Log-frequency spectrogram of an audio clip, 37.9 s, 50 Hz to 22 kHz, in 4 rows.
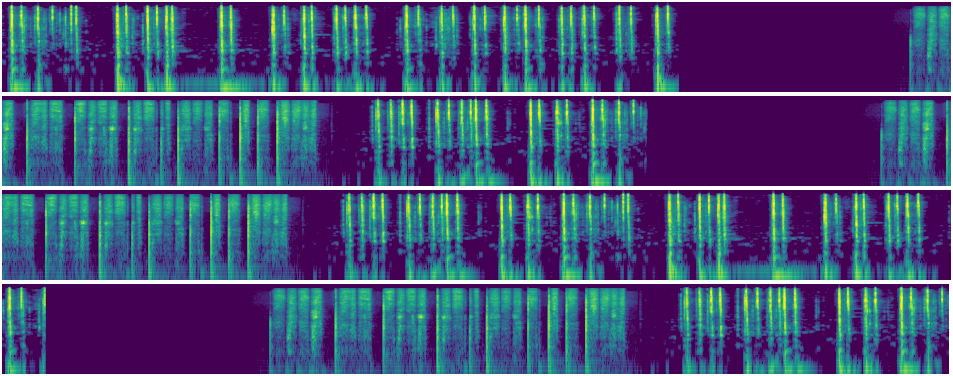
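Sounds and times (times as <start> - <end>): keyboard typing: 0.0 - 6.8, 13.2 - 16.0, 22.4 - 28.9, 31.9 - 37.9
pen scratching on paper: 9.1 - 12.8, 18.3 - 22.0, 31.2 - 34.8.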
